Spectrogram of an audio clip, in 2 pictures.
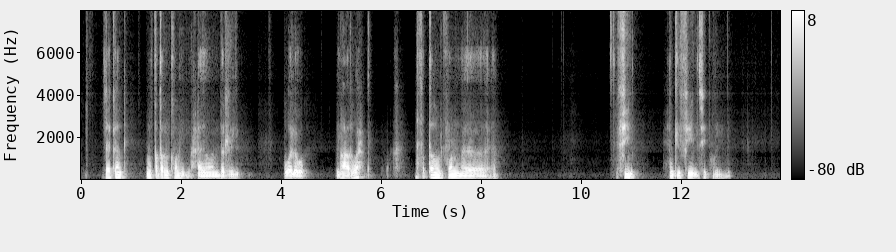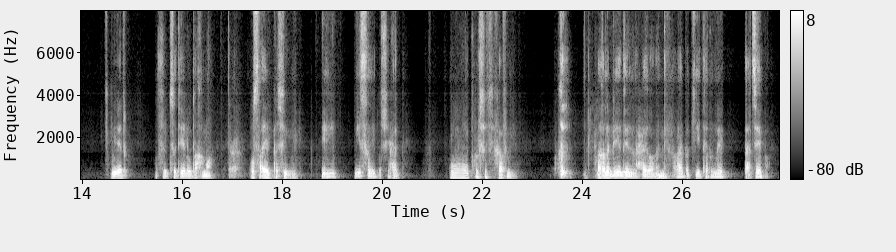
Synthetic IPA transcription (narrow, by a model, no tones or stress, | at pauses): lækən | nəqd̪əɾnkʰunħajwænbərːi | wəlæ | nhɑɾˤwaħəd̪̥ | nfɑd̪ˤːəlnkʰun | fil | ħənd̪əlfilt̪ikʰun | kbiɾ | wfibt̪æd̪ælud̪ˤɑxmɑ | wsˤʕib̚bæʃ | jəsˤɑjːəbuʃiħa̰d̪ | wkʰʊlːʃifi̥xæfn | ʔəɣlæbəjːad̪jæləħɑjwænæt̪̚d̪əllɣæbakʰæjt̪əɾlḭ | ʕt̪iba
